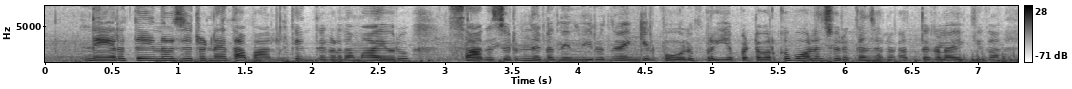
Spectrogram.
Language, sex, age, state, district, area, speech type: Malayalam, female, 18-30, Kerala, Idukki, rural, spontaneous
